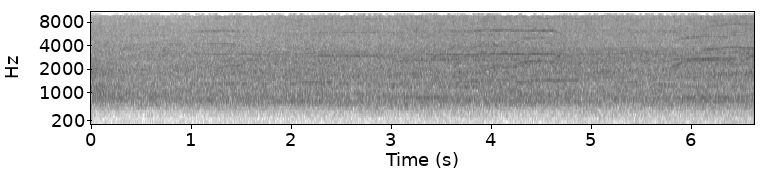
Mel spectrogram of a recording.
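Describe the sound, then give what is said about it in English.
A live concert audience on a live album recording cheers in a steady, dense roar of voices that holds at an even loudness throughout, with faint high whistles and whoops threading through the noise. “I think they're about to cheer. There it is.”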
